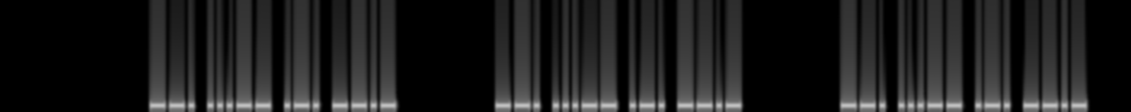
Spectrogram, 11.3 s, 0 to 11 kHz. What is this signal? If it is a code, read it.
Morse code, heard as a keyed tone, about 25 wpm, 700 Hz. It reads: G3RQ G3RQ G3RQ
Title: DXCC-100 Call Signs - 4 Characters - Repeated 3x - 25wpm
